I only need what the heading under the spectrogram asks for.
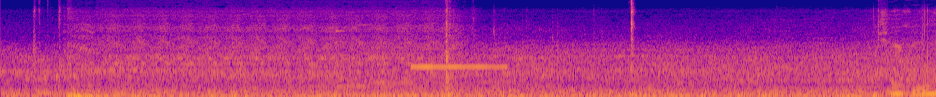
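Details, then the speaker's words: Honda Civic EF sedan after timing belt reinstall (belt had jumped two teeth): starter churns steadily for several seconds but engine never fires; owner suspects timing, found camshaft bolt loose; crank no start. "I was thinking last night about uh my why it won't start why I believe it to be the timing"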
